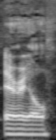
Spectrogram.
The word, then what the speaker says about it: Ari: I don't correct people on my name because my full name is Ariel. So you just chop off the O and you get Ari, but lots of people pronounce it Ari.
